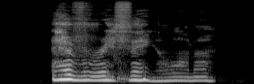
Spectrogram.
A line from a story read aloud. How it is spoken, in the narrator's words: he growled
